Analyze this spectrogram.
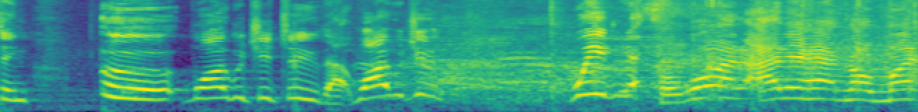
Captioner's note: audience groaning and applauding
